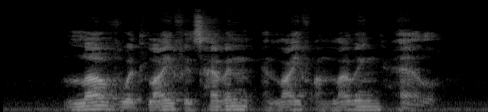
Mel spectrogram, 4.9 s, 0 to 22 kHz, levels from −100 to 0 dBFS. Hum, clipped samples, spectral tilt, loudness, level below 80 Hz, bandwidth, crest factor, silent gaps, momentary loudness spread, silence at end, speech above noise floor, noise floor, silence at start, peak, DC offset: none; under 0.1%; -4.5 dB/octave; -51 LUFS; -76 dBFS; 16 kHz; 20 dB; none; 13 LU; 0.3 s; 26 dB; -76 dBFS; 0.65 s; -32 dBFS; under 0.1%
